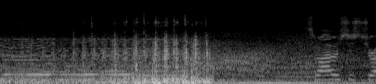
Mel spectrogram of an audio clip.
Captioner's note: car rattles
